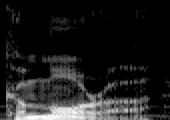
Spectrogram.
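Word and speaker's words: Camorra: The Kamora, pronounced Kamora, was born in those conditions and has survived every attempt to destroy it for more than 200 years.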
